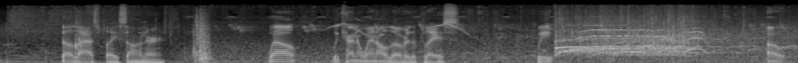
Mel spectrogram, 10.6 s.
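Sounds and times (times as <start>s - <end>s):
speech: 0.8s - 2.3s, 3.6s - 6.2s, 7.2s - 7.6s, 10.2s - 10.6s
cheering: 7.2s - 10.6s
applause: 7.4s - 10.6s.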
